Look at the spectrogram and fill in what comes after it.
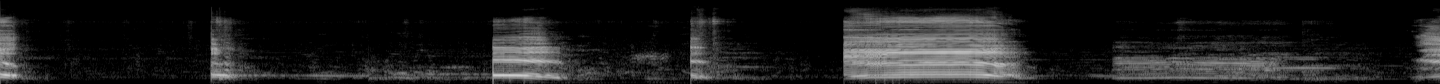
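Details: Cows mooing on a farm: several loud, harmonic moos of varied length, the longest about two seconds near the middle, separated by quieter lowing and short pauses.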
